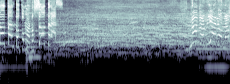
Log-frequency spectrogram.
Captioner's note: crowd booing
